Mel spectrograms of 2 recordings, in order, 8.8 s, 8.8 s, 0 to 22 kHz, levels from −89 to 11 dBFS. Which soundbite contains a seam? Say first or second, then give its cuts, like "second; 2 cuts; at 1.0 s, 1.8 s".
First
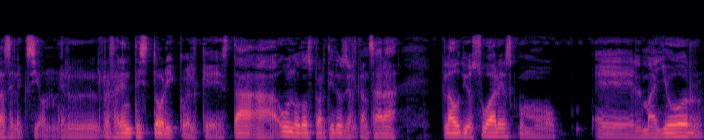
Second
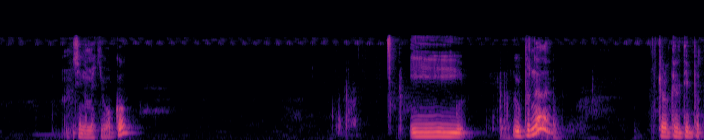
second; 1 cut; at 0.9 s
